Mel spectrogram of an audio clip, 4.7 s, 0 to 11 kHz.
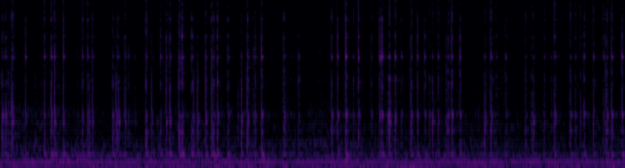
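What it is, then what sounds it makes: Glass candle jar. A small red glass candle jar with a label, filled with wax, is held in both hands and tapped and scratched with fingertips and nails. Quick, quiet, dense taps and scratchy rustles carry a bright glassy ping near 3.4 kHz, over a steady low hum.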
